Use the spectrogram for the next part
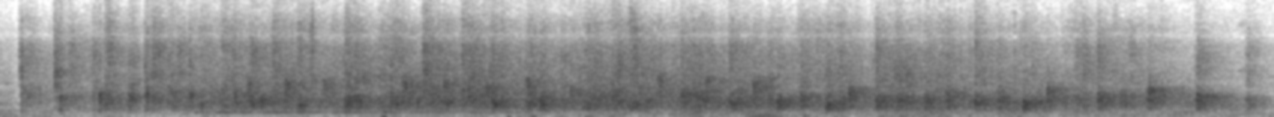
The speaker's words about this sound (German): Ja, ja. Applaus.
